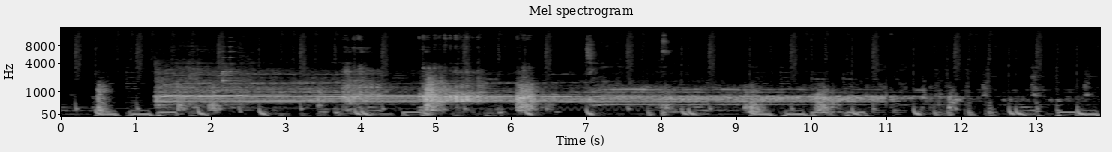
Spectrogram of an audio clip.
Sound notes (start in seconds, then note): 2.3 electric mixer whirring; 11.2 upbeat music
